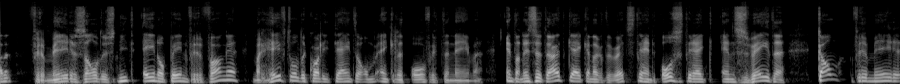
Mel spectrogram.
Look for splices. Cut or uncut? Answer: cut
